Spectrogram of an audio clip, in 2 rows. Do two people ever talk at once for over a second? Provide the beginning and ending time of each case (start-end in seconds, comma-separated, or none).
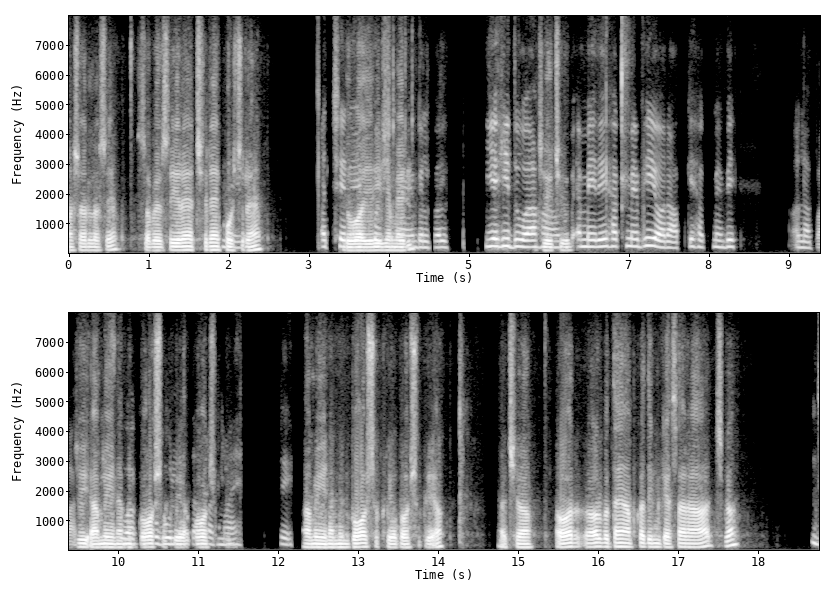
9.5-11.4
